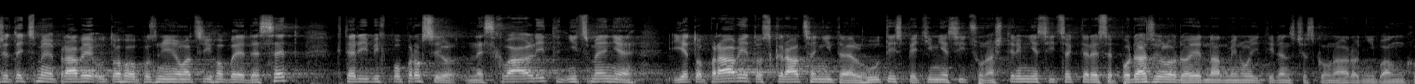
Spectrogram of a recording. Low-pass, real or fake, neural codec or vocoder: 10.8 kHz; real; none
